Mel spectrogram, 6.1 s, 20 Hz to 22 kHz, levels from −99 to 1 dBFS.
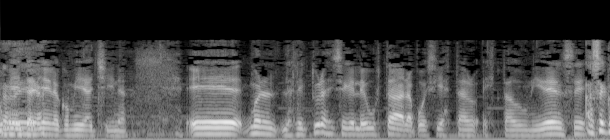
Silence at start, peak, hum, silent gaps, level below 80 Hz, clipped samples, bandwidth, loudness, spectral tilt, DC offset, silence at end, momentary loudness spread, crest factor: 0 s; -4 dBFS; none; none; -58 dBFS; under 0.1%; 8 kHz; -21 LUFS; -5.5 dB/octave; 1%; 0 s; 16 LU; 18 dB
